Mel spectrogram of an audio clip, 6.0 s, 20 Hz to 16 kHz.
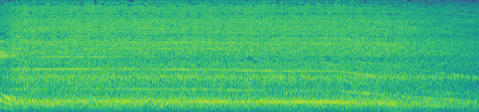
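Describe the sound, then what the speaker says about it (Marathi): A Bosch TruMixxi 1000W mixer grinder runs with a loud, steady, high-pitched motor whine that fills the whole stretch and dips slightly toward the end. Someone speaks faintly under the noise. "1000 वॅटची मोटर आहे त्याच्यामुळे आवाज तर करणारच आहे"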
